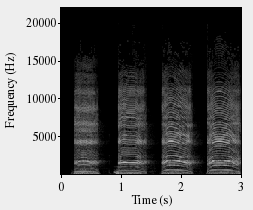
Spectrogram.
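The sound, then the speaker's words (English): Four drawn-out caws blown timidly on a hunting crow call, used as a locator call in turkey hunting, evenly spaced with short pauses between, steady in volume, with no talking over them. “But this crow call, a lot of people will go like this.”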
